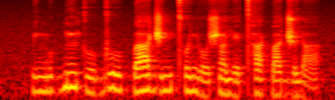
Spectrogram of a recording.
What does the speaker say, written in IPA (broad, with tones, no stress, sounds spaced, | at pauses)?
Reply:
k͡p i˨ ŋ u˨ ɡ͡b ĩ˦˨ k uː˨ ɡ uː˦˨ ɡ͡b aː˦ d͡ʒ i˦ ŋ tʰ o˦ ɲ oː˨ ʃ ã˦ j e˨ tʰ a˦ k͡p a˦ d͡ʒ ʊ˦ j a˨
